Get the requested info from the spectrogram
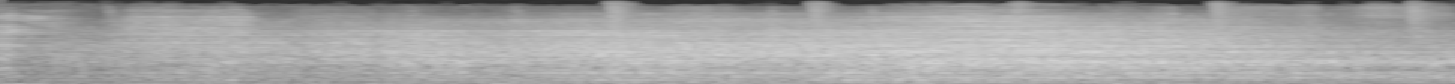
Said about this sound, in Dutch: Nou, zoals je hoort raast er een trein voorbij. Het uh, eh, FC Twente stadion is dus, eh, pal naast een eh, treinstation gevestigd. Enschede Kennispark.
